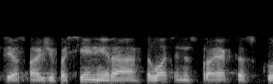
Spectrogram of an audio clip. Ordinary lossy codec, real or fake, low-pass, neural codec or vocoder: AAC, 16 kbps; real; 7.2 kHz; none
